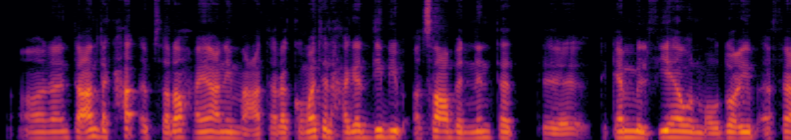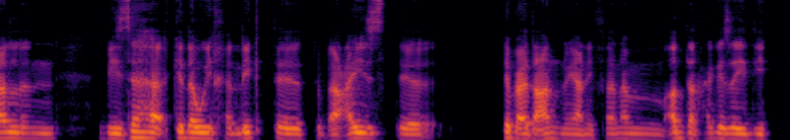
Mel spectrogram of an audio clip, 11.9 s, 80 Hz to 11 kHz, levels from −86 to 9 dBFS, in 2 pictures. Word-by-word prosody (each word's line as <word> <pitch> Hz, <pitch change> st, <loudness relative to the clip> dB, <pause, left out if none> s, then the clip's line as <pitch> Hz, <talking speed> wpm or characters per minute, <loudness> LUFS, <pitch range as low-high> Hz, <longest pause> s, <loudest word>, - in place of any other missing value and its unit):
آه، 135 Hz, +1 st, -5 dB
لأ، 140 Hz, +1 st, -2 dB
أنت 145 Hz, -, -4 dB
عندك 165 Hz, -1 st, +4 dB
حق -, -, +1 dB
بصراحة 150 Hz, -2 st, 0 dB
يعني 140 Hz, -1 st, +2 dB
مع 130 Hz, -, -2 dB
تراكمات 130 Hz, +5 st, 0 dB
الحاجات 145 Hz, -1 st, +1 dB
دي 160 Hz, +3 st, +3 dB
بيبقى 155 Hz, 0 st, -1 dB
صعب 145 Hz, -2 st, +4 dB
إن 135 Hz, 0 st, -2 dB
أنت 140 Hz, -1 st, -1 dB, 0.2 s
ت -, -, -13 dB, 0.4 s
تكمّل 145 Hz, -1 st, +2 dB
فيها، 150 Hz, +3 st, +5 dB
والموضوع 130 Hz, -1 st, +1 dB
يبقى 135 Hz, -, +1 dB
فعلًا 125 Hz, -2 st, -1 dB, 0.3 s
بيزهّق 125 Hz, +3 st, +2 dB
كده، 135 Hz, -1 st, +1 dB
ويخليك 130 Hz, 0 st, 0 dB
ت -, -, -10 dB
تبقى 120 Hz, -2 st, -2 dB
عايز 125 Hz, -1 st, +1 dB
ت 115 Hz, -2 st, -4 dB, 0.5 s
تبعد -, -, +3 dB
عنه 120 Hz, -2 st, 0 dB
يعني، 110 Hz, -1 st, -4 dB
فأنا 120 Hz, +2 st, -8 dB
مقدّر 120 Hz, +2 st, -4 dB
حاجة 125 Hz, 0 st, -5 dB
زي 120 Hz, -1 st, +1 dB
دي، 115 Hz, 0 st, -8 dB
130 Hz, 180 wpm, -25 LUFS, 120-140 Hz, 0.5 s, فيها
